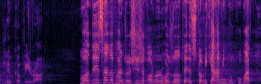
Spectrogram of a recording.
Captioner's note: speaking persian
